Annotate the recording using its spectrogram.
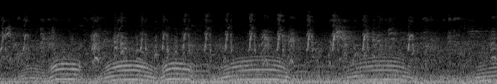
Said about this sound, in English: and then as the light starts coming back, the petrels die down, and then it's just this really, these waves of these moos that kind of sweep across the whole colony.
